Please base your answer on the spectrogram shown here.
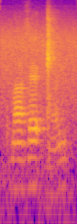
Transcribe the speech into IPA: bãzɛʔɡ͡ǁɐ̃i̯

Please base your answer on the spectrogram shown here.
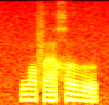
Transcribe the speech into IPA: wɔfɐːχʊː

